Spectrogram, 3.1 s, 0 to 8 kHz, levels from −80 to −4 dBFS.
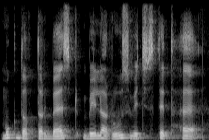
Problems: background sounds at intervals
